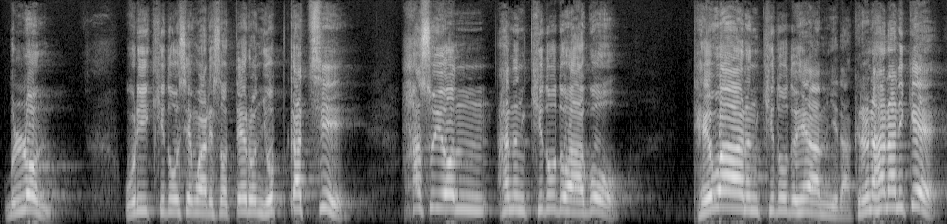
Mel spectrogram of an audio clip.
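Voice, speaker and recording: A man's voice: high voice, expressive, unhurried. A male pastor preaching a sermon, calling out questions to the congregation and pressing his points with emphasis.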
